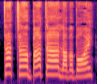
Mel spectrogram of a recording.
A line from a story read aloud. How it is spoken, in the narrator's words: they yelled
